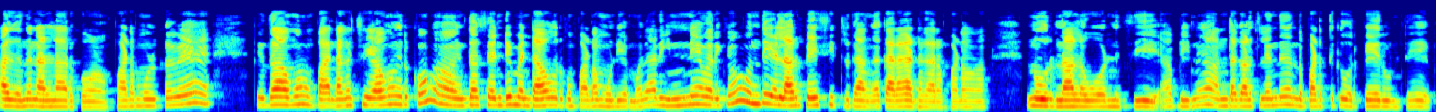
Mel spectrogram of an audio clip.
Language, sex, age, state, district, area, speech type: Tamil, female, 45-60, Tamil Nadu, Tiruvarur, rural, spontaneous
